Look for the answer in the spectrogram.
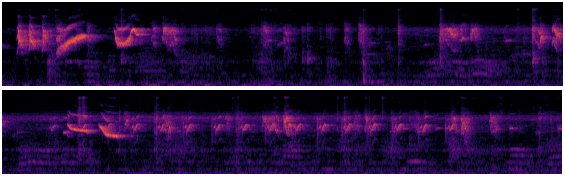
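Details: Asian pied starling in a long, busy song of rapid scratchy chatter, squeaky notes and a few clear whistled slurs, delivered about twice a second with constant low hum behind.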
